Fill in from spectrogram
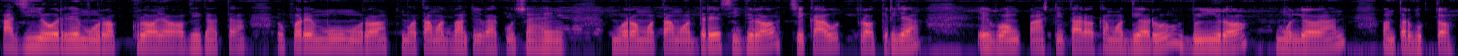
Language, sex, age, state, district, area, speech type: Odia, male, 18-30, Odisha, Nuapada, rural, read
